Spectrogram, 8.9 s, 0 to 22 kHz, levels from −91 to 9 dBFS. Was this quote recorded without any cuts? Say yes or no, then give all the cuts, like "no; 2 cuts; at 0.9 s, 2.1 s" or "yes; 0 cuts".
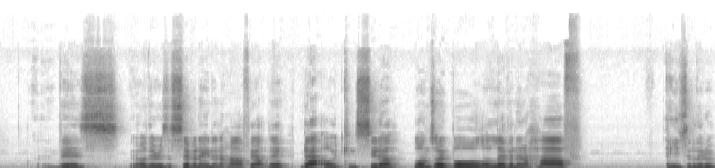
no; 2 cuts; at 3.7 s, 5.1 s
